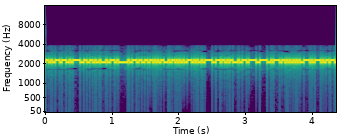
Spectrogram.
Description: RTTY, about 45.45 baud. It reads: ANTI-AIRCRAFT BATTERY
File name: fsk170 / USS-Massachusetts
